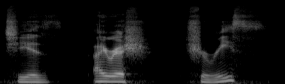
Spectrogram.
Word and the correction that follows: Saoirse: right? Roynan? – Saoirse.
